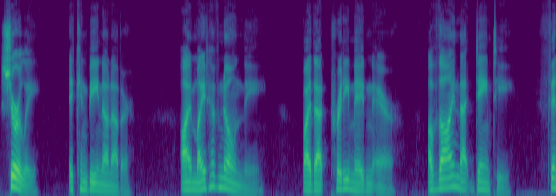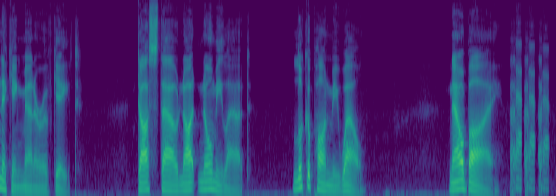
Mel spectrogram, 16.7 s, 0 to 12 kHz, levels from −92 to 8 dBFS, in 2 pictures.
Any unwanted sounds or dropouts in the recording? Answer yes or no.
yes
